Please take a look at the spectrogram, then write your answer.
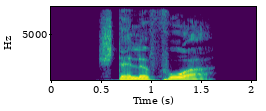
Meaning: inflection of vorstellen: 1. first-person singular present 2. first/third-person singular subjunctive I 3. singular imperative
- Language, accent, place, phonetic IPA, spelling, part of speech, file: German, Germany, Berlin, [ˌʃtɛlə ˈfoːɐ̯], stelle vor, verb, De-stelle vor.ogg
